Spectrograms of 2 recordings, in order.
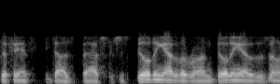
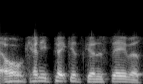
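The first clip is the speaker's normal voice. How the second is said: acted-out heavy sarcasm, scoffing, with faux hope; 6 semitones higher, 5 dB louder than usual. Quoting friends who text to complain, imitating their sarcasm. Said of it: "like sarcastically".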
